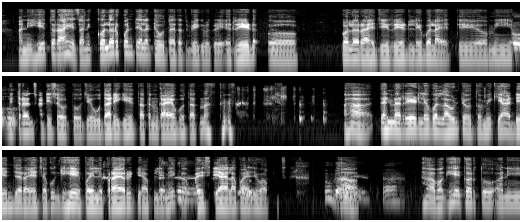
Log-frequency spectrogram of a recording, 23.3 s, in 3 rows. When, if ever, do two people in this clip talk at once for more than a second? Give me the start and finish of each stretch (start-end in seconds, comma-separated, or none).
18.0-19.5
